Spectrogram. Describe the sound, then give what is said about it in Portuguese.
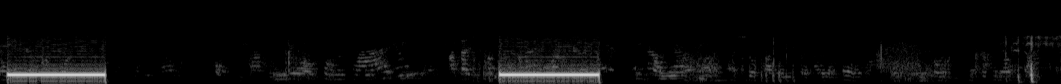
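After a dropped phone call, two long, steady telephone tones sound, each lasting about a second and spaced a few seconds apart, with faint talking in between. “A ligação da senhora caiu, é o Marcos”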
